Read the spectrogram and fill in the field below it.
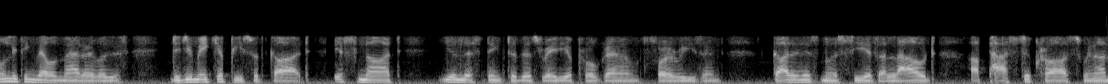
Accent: India; I met Jesus growing up in India.

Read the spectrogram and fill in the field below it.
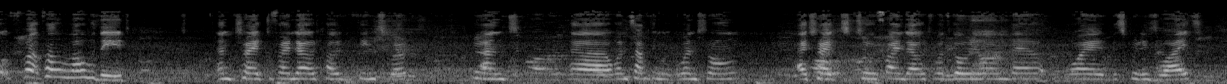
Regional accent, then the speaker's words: Ukraine; I'm from Ukraine. Sometimes I code.

